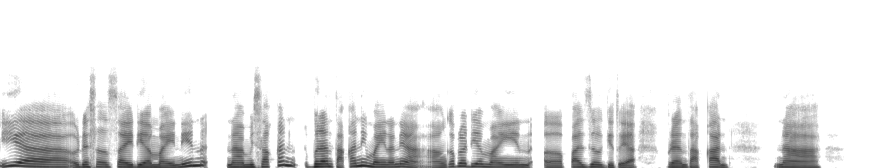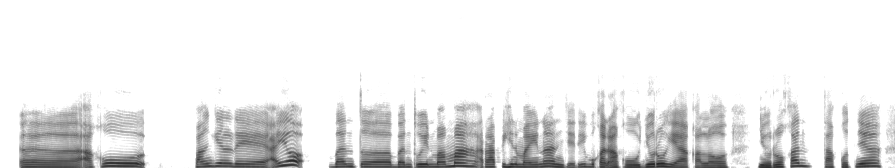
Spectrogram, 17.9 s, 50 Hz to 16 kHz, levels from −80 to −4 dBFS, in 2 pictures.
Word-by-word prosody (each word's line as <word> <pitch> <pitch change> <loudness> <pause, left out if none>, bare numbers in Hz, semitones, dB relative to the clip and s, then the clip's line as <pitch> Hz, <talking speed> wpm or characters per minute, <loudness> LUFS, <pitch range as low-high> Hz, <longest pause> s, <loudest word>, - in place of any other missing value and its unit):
iya, 295 +2 +2 0.5
udah 210 +2 +1
selesai 200 -1 -1
dia 195 -1 +3
mainin 205 - +2 0.2
nah, 200 0 +1
misalkan 225 - 0
berantakan, 245 +3 +2
nih, 290 - +3
mainannya, 210 0 0 0.2
anggaplah 235 +10 -2
dia 245 -1 0
main, 195 -2 -1 0.2
eee, 180 0 -3
puzzle 195 +1 -1
gitu, 175 -2 -3
ya, - - 0 0.3
berantakan, 190 0 -1 0.5
nah, 90 - 0 1.0
eee, 195 -2 +1
aku 270 +3 +2 0.5
panggil, 265 +3 -1
deh, 230 -3 0
"Ayo 370 +5 +3 0.3
bante 225 -2 0
bantuin 210 +1 +1
Mama, 255 +3 +2
rapihin 220 0 +1
mainan," 215 +2 +2
jadi 200 +8 -4
bukan 205 -3 +1
aku 190 +1 +2
nyuruh, 235 +4 +5
ya, 185 -1 +3
kalau 175 0 0 0.3
nyuruh, 185 +4 +4
kan, 275 +1 0 0.2
takutnya, 235 +8 0
210 Hz, 125 wpm, -23 LUFS, 195-245 Hz, 1.0 s, nyuruh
